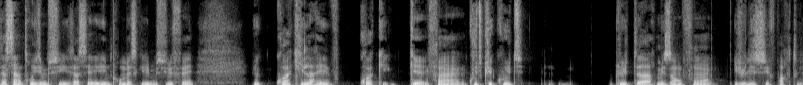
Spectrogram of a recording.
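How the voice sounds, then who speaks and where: Medium in pitch with a dark, mellow tone, a man speaks at a fairly quick pace with ordinary pitch variation and long, frequent pauses. The recording is very clean with a silent background and a dry, close sound with no echo. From Ghana, moved to Belgium at 9-10. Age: 20s. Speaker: singer. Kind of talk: interview conversation.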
